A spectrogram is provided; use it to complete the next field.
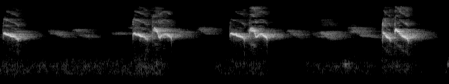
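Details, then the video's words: A white-rumped shama sings on 29 August 2021, with loud, sharp, rich whistled phrases about every 1.2 seconds. Each is followed by softer trailing notes, against a quiet background. "Puteh Raja Sing Buka"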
